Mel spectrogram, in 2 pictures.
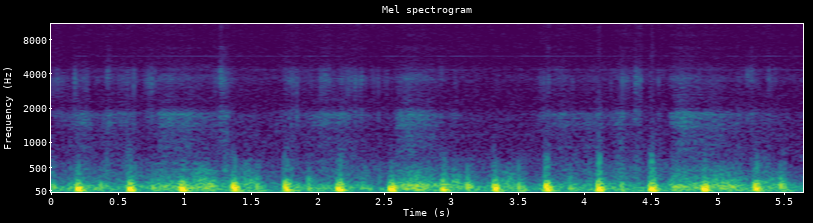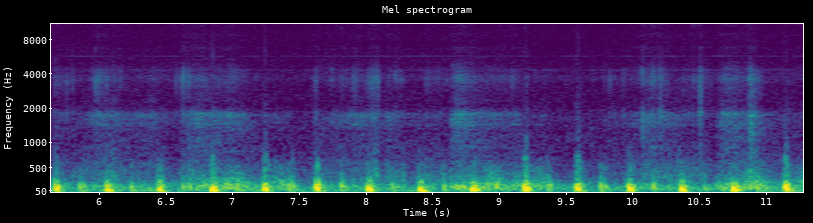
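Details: Heart sounds during leg wrench exercise, pulsation felt up to the subclavian artery: strong, steady pounding heartbeats about 150 a minute with faint background noise; rapid heartbeat during exercise.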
